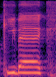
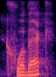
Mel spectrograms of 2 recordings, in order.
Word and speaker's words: Quebec: Quebec. It's like there's a W after a K. My Quebec. grandmother's Whoa. from Quebec. Okay, but, Quebec.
